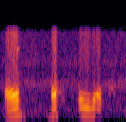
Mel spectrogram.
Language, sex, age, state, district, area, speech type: Hindi, male, 60+, Uttar Pradesh, Mau, urban, conversation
